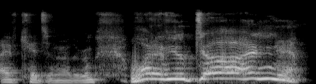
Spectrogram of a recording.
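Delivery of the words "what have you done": raging, very high, rising furious shriek. Speaking in character, turning to a companion and letting out a furious scream. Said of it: "turn to Silas and just scream".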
